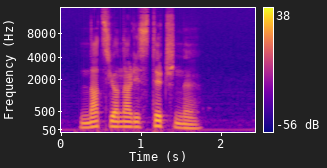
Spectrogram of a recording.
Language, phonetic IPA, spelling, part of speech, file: Polish, [ˌnat͡sʲjɔ̃nalʲiˈstɨt͡ʃnɨ], nacjonalistyczny, adjective, Pl-nacjonalistyczny.ogg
